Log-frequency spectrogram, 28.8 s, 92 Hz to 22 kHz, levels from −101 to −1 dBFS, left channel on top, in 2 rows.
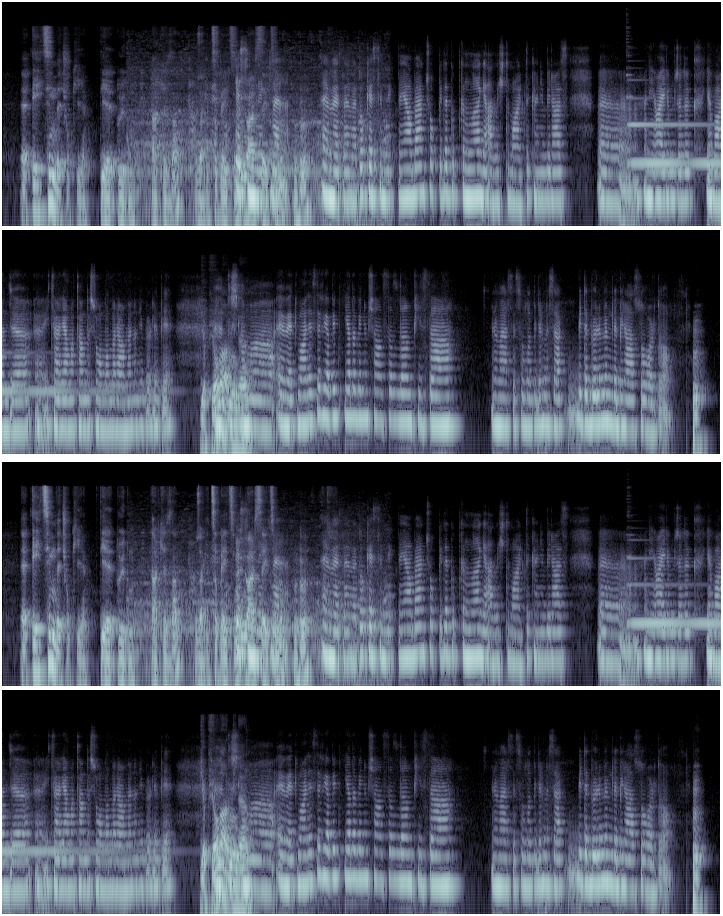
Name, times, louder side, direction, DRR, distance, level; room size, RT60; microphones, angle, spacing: voice 1, 0.4-2.7 3.0-3.6 3.9-6.1 18.3-19.4 28.2-28.3, right 2 dB, 70° right, 1.2 m, -31 dB
sound 1, 2.5-7.8, equal, 40° left, 2.7 m, -45 dB
voice 2, 4.2-5.7 6.4-23.6 24.2-27.8, left 1 dB, 20° left, 0.6 m, -32 dB
Chink clink, 12.5-16.8 17.2-17.6, equal, 90° left, 5.9 m, -38 dB
15.5 x 6.5 x 2.7 m
head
